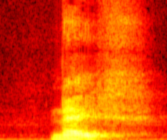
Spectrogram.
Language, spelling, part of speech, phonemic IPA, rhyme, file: Dutch, nijg, adjective / adverb / interjection / verb, /nɛi̯x/, -ɛi̯x, Nl-nijg.ogg
- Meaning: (adjective) impressive, fabulous; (adverb) 1. very 2. very well 3. hard; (interjection) cool!; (verb) inflection of nijgen: first-person singular present indicative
